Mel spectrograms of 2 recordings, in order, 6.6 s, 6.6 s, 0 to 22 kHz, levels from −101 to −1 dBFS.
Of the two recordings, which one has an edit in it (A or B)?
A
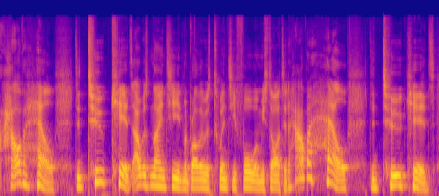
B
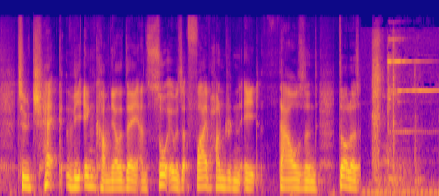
B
